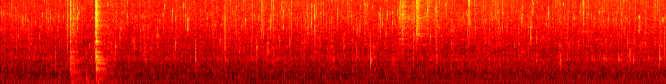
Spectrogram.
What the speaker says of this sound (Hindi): ज़्यादा नहीं पकाना, हमने शैलो फ्राई करना है, बहुत ज़्यादा जला भी नहीं देना।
